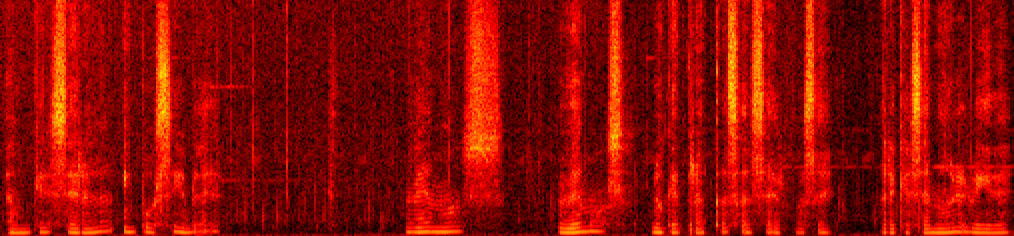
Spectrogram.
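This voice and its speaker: A woman speaking in a soft ASMR style as a streamer doing a tarot reading, hushed and often slipping into whispers. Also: medium pitch, husky, low-quality recording.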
